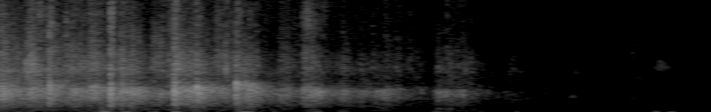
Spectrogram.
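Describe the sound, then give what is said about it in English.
A church audience applauds to welcome a preacher: dense, steady clapping from many hands that gradually thins and fades, ending in a few scattered claps. “Would you put your hands together and welcome Ron Rhodes as he comes?”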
